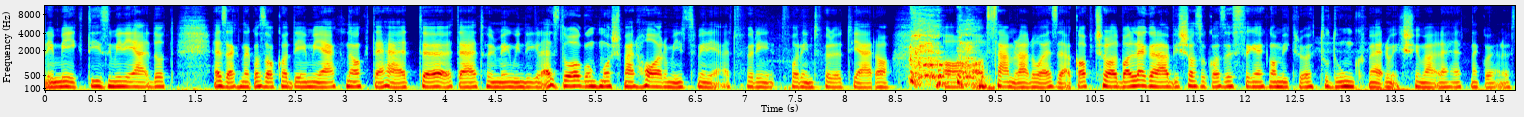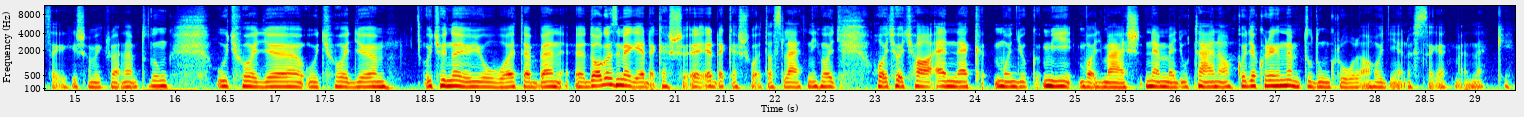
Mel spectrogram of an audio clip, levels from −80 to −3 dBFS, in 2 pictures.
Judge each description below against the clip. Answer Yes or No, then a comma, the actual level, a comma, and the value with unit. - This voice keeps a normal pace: No, fast, 160 wpm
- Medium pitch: Yes, medium, 145 Hz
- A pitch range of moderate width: No, narrow, 1.9 semitones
